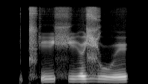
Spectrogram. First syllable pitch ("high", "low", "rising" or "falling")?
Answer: rising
